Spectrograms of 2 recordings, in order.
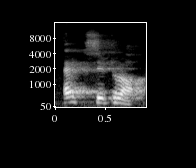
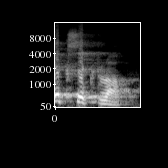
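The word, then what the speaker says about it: etcetera: एटसेट्रा सब बोलता है एक्सेट्रा। एक्स, इसमें एक्स कहाँ रहा? एट तो आ रहा है शुरू में, देखो ध्यान से, ईटी है शुरू में, इसको पढ़ते हैं एटसेट्रा।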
